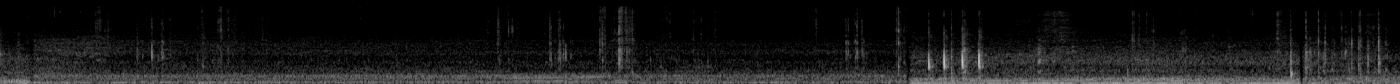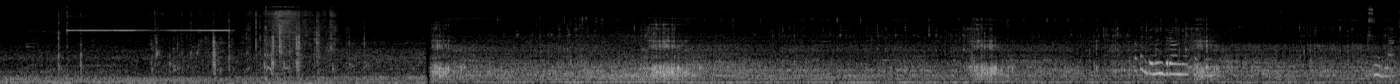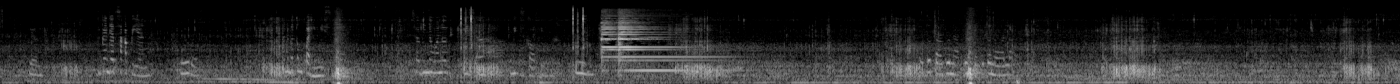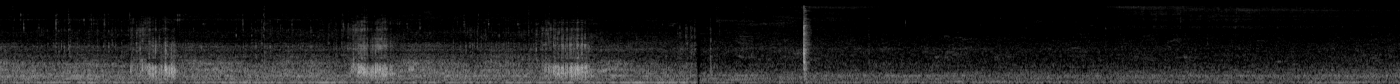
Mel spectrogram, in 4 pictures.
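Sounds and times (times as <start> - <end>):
coffee maker humming and hissing: 0.0 - 56.0
coffee maker gurgling spurts: 18.2 - 34.0, 35.4 - 51.1.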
